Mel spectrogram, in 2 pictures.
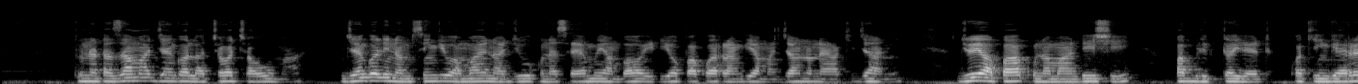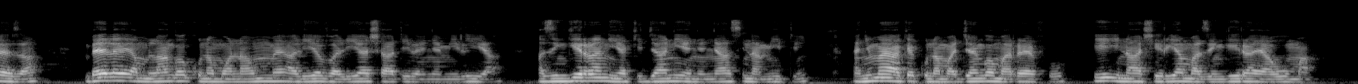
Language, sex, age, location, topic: Swahili, male, 18-24, Kisii, health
